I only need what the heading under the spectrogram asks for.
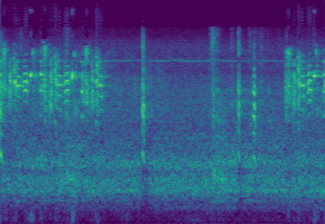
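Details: Zebra finch song meant to prompt mating: a burst of rapid nasal, buzzy chatter, then a long stretch of low hiss with a few isolated clicks and chirps, and a final short burst of chatter.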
